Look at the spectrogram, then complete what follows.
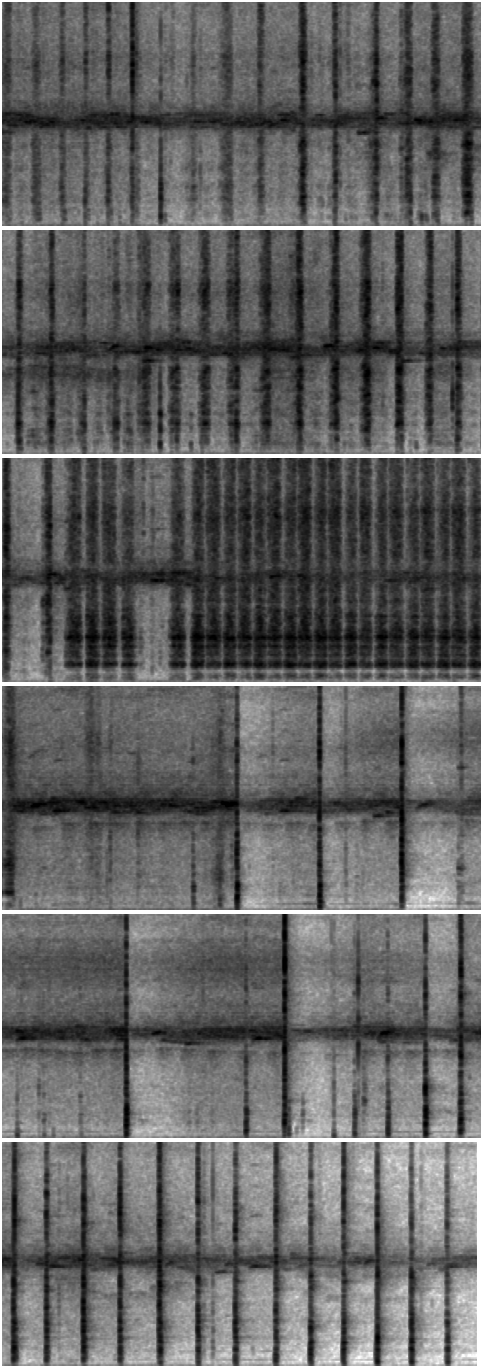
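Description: A hatchet chopping and shaving a piece of wood on a stump in quick, regular strokes, about two to three a second. A steady high insect drone runs underneath, and a louder pitched buzz sounds for about four seconds near the middle.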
